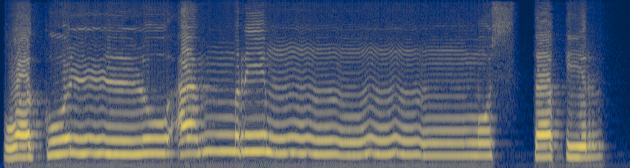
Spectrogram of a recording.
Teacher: Wa kullu amrin. Tanwin tak selari bertemu dengan mim sabdu idgham ma'al ghunnah. Terus rapatkan bibir di sini, jumpa dengan mim sabdu, dengungkan 2 harakat.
